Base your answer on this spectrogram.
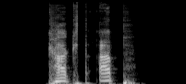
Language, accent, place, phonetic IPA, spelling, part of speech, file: German, Germany, Berlin, [ˌkakt ˈap], kackt ab, verb, De-kackt ab.ogg
- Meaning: inflection of abkacken: 1. third-person singular present 2. second-person plural present 3. plural imperative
